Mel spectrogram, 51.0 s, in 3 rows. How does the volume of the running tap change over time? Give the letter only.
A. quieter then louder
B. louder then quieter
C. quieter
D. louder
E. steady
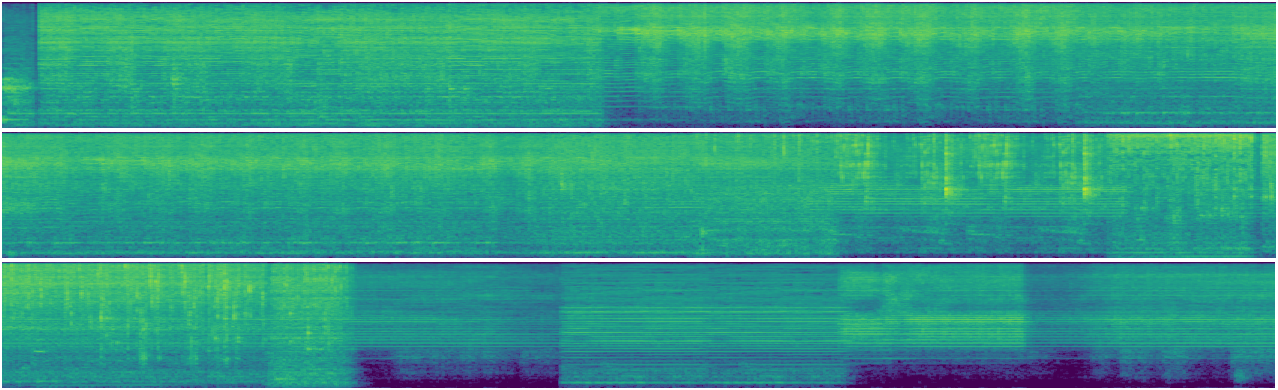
D.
